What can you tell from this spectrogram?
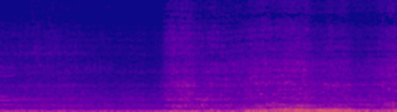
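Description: Off-road SUV engine revving hard as it ploughs through a mud pit, with mud and water splashing. It gets louder about three seconds in, over the steady low running of other engines.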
